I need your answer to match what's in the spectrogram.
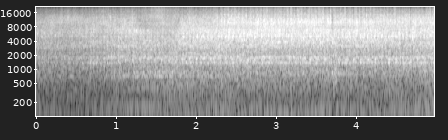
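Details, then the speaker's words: Royal Enfield GT650 twin after repair: it had misfiring, stalling and a starting issue, the starting issue fixed by replacing a blown fuse. Now a steady, even twin-cylinder idle beat with no stumbles or dropouts; normal idle. "വണ്ടി ഇപ്പോൾ എല്ലാം ഒരു ബീറ്റും നല്ല ബീറ്റായിട്ട് കറക്റ്റായിട്ട് വർക്കുന്നുണ്ട്. വണ്ടിയുടെ കംപ്ലൈൻറ്റുകളൊക്കെ ഇപ്പോൾ already മാറി."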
